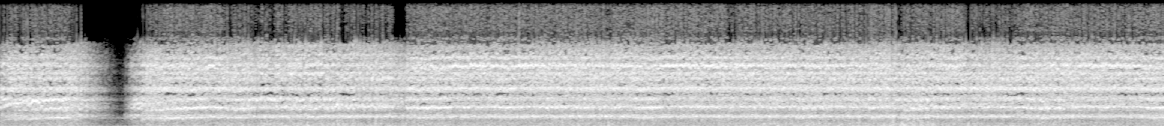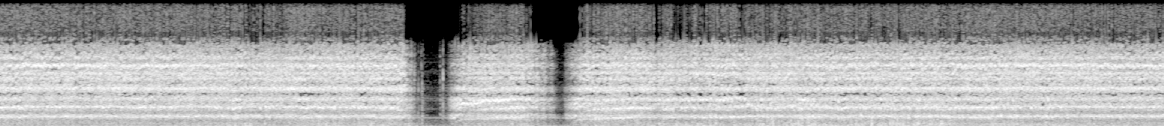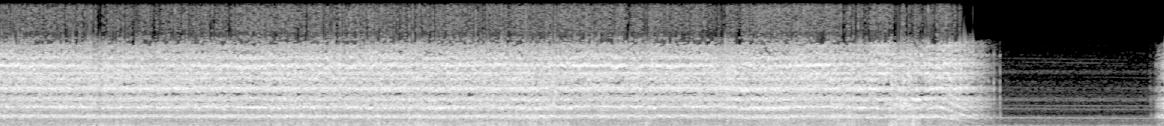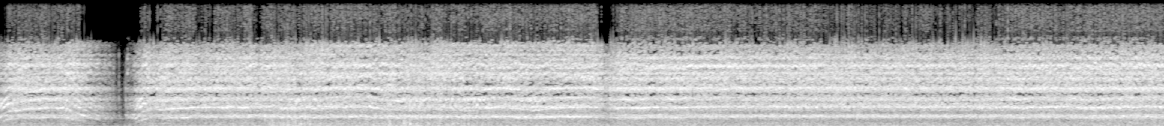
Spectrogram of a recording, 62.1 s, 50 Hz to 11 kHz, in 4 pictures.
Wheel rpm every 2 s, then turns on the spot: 110, 170, 220, 230, 230, 230, 230, 230, 230, 230, 170, 120, 210, 230, 230, 230, 230, 230, 220, 230, 230, 210, 20, 80, 150, 230, 210, 220, 230, 230, 230.
none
